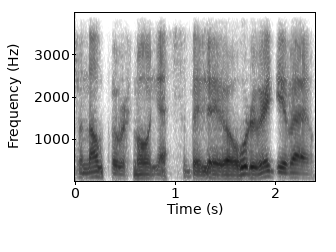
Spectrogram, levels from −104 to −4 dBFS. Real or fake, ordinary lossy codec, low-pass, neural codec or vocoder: fake; Opus, 24 kbps; 3.6 kHz; codec, 16 kHz, 0.5 kbps, X-Codec, HuBERT features, trained on general audio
